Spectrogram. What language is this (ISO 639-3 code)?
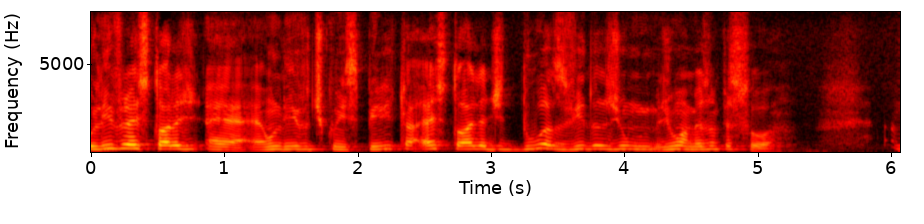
por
